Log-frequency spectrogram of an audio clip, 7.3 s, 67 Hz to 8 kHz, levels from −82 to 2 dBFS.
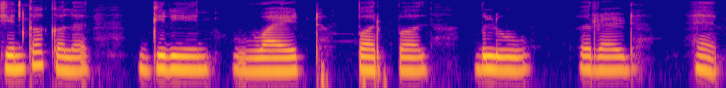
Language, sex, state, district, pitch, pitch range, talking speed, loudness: Hindi, female, Jharkhand, Deoghar, 185 Hz, 180-195 Hz, 65 wpm, -16 LUFS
